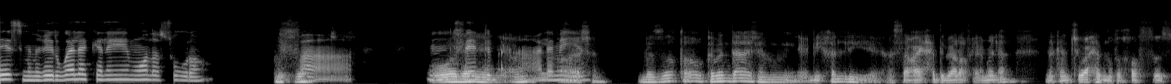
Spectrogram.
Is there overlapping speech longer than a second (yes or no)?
yes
